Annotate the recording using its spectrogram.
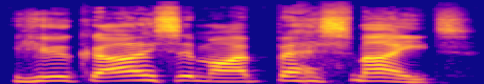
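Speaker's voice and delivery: slow, faint, high muffled voice; muffled and sentimental, out of view. Acted. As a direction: speak softly from inside a closed bin. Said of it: "[name], muffled, out of view".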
